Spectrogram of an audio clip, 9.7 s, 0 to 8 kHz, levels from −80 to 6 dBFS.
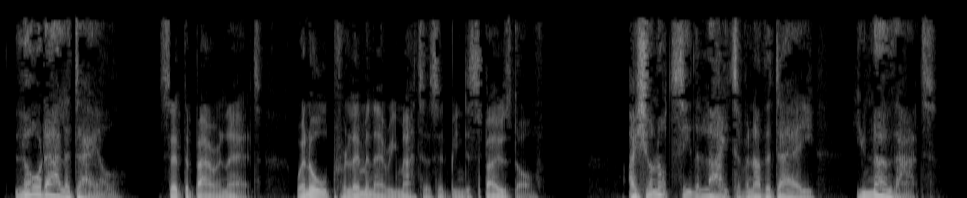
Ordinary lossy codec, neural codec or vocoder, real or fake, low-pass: MP3, 32 kbps; none; real; 7.2 kHz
